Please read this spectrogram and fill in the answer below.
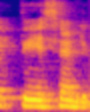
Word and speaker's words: patient: अब बताइए, सोचिए यहाँ पर कि पी से तो पे हो गया, ई से एन से ना हो गया, टी से ट हो गया, लेकिन से के लिए कहाँ कोई वर्ड आपको दिख रहा है क्या? से के लिए तो टी आई से श उच्चारण होता है।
